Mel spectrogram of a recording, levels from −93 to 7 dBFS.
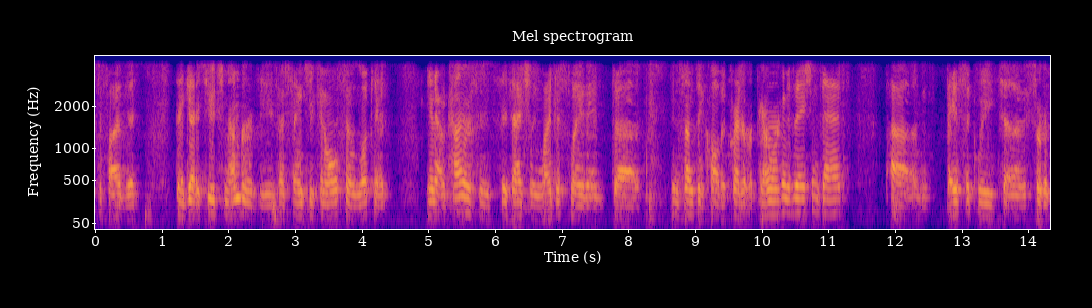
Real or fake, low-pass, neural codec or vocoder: fake; 3.6 kHz; codec, 44.1 kHz, 3.4 kbps, Pupu-Codec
